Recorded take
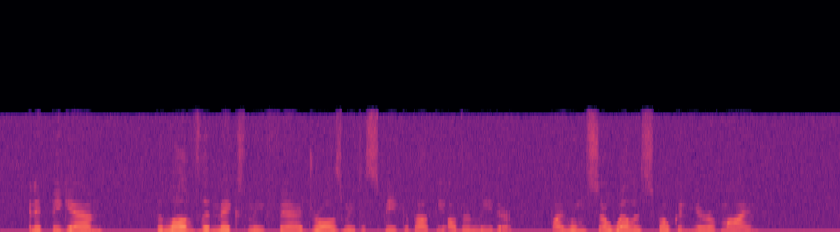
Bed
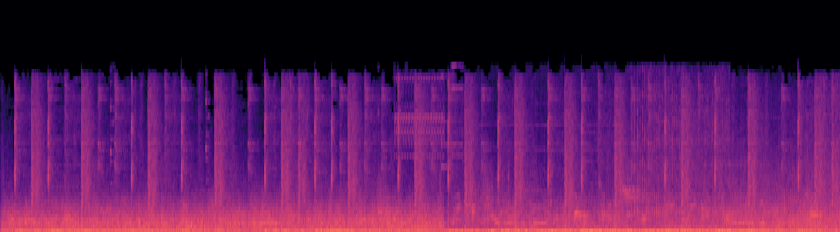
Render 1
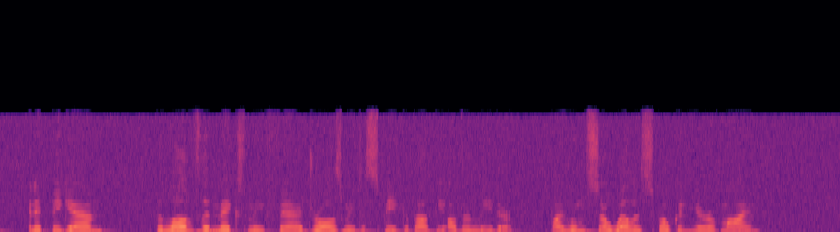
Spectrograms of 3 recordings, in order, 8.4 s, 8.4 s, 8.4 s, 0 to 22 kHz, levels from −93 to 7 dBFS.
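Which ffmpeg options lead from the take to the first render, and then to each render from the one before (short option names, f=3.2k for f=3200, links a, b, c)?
-af "bandreject=f=50:t=h:w=4,bandreject=f=100:t=h:w=4,bandreject=f=150:t=h:w=4,bandreject=f=200:t=h:w=4,bandreject=f=250:t=h:w=4"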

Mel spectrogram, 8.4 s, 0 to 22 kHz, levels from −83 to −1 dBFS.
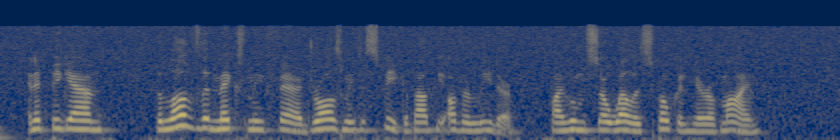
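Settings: -af "afftdn=nr=6:nf=-45"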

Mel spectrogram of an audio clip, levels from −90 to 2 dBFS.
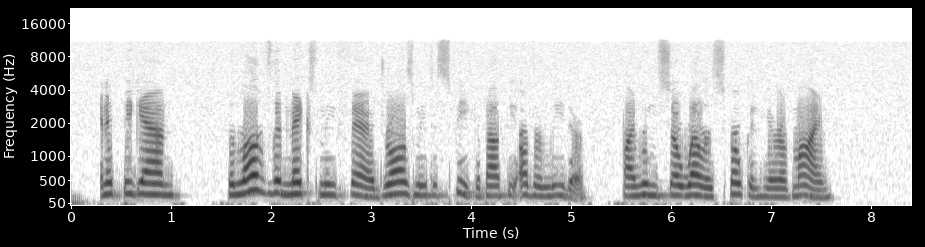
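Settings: -af "afwtdn=0.0141"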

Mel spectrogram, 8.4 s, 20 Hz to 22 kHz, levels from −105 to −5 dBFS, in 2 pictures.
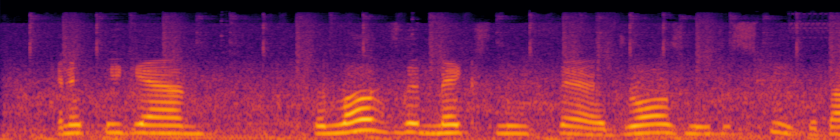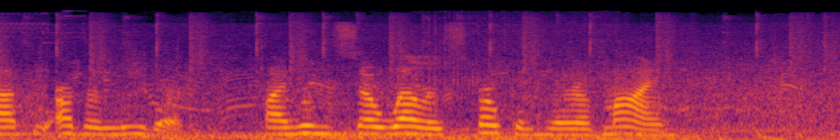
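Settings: -filter_complex "[1:a]volume=-16dB[a];[0:a][a]amix=inputs=2:normalize=0"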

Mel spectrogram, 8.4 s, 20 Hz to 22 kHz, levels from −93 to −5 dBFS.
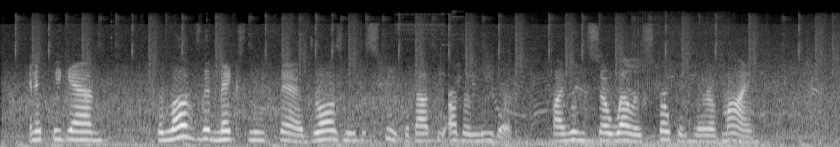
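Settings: -af "volume=7dB"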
